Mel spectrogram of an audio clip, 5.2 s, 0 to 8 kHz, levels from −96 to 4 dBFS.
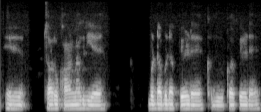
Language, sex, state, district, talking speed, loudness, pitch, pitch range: Rajasthani, male, Rajasthan, Nagaur, 160 wpm, -17 LUFS, 105 Hz, 100-110 Hz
